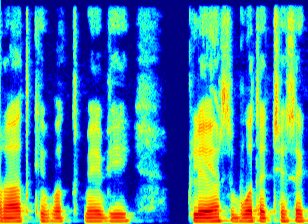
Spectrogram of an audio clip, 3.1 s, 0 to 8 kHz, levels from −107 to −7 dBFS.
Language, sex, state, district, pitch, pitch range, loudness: Hindi, male, Bihar, Supaul, 120 Hz, 115-125 Hz, -18 LUFS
